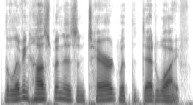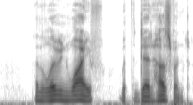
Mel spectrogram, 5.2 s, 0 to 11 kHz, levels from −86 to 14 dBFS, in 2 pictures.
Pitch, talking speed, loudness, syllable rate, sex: 110 Hz, 200 wpm, -22 LUFS, 5.4 syllables/s, male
